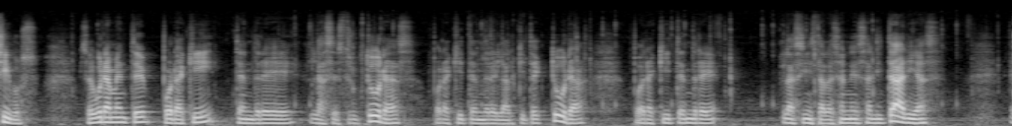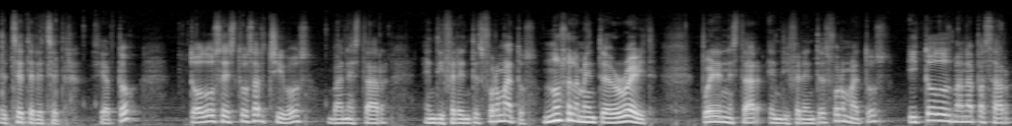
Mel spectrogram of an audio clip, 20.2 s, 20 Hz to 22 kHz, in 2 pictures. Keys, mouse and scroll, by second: 1.7 y, 2.0 t, 2.8 click, 3.0-6.2 typing, 3.7 click, 4.6 click, 5.9 click, 6.6 shift+click, 7.5 click, 8.2-11.0 typing, 9.3 click, 10.8 click, 12.0 ctrl+click, 13.3 ctrl+click, 14.4 ctrl+click, 17.7 p, 18.2 o, 19.6 ctrl+click.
